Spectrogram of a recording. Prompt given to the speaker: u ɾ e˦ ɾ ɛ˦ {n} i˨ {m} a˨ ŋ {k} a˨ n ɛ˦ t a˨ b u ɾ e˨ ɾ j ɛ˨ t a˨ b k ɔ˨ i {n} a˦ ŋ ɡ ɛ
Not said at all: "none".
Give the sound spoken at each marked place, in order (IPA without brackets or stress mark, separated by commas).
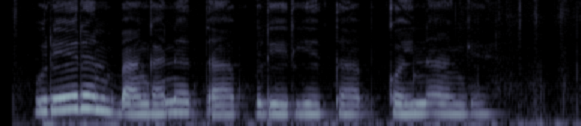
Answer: n, b, ɡ, n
